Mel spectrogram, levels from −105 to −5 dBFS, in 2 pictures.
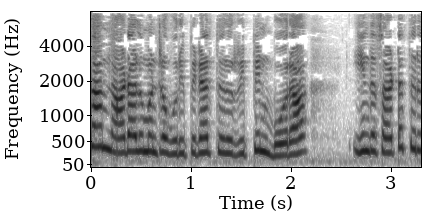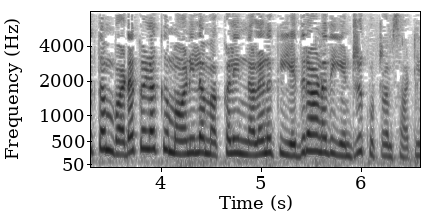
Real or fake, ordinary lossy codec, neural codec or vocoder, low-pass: real; none; none; none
